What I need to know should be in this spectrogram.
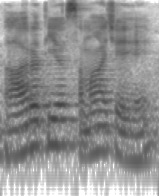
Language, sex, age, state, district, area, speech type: Sanskrit, male, 45-60, West Bengal, Hooghly, rural, spontaneous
